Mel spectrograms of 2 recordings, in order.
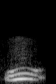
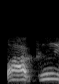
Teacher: உ என்று சொல்லுகிற போது இதழ் குவியும். பாக்கு என்று சொல்லுகிற போது இதழ் குவியாது.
